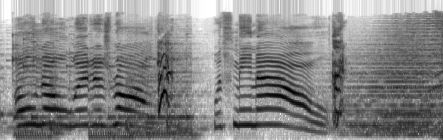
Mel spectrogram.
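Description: A little girl's cartoon voice making drawn-out wordless vowel sounds over music with a low bass line. About two seconds in, the music drops out and the voice gives one long cry that slides down in pitch.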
